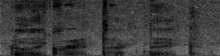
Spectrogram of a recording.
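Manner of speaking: normal talking voice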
